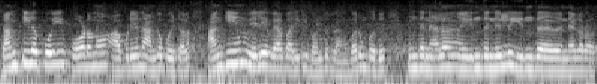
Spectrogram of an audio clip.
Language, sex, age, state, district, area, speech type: Tamil, male, 60+, Tamil Nadu, Tiruvarur, rural, spontaneous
